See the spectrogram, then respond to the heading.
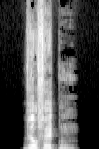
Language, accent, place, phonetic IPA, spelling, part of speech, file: German, Germany, Berlin, [ˈvʏʁfl̩tn̩], würfelten, verb, De-würfelten.ogg
- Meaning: inflection of würfeln: 1. first/third-person plural preterite 2. first/third-person plural subjunctive II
